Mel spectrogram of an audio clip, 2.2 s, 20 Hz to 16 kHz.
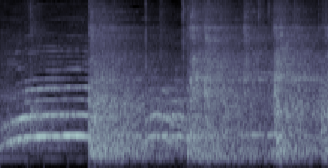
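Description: A barbell loaded to 145 kg with rubber bumper plates is dropped from overhead onto the lifting platform, landing with a heavy thud about half a second in. Another thud follows near the end.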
